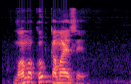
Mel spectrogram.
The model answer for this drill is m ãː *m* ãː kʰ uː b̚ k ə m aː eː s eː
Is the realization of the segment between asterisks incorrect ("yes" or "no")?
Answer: no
